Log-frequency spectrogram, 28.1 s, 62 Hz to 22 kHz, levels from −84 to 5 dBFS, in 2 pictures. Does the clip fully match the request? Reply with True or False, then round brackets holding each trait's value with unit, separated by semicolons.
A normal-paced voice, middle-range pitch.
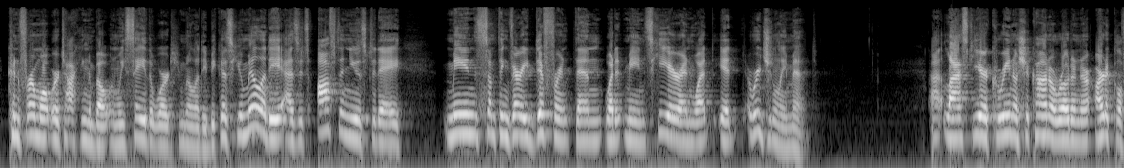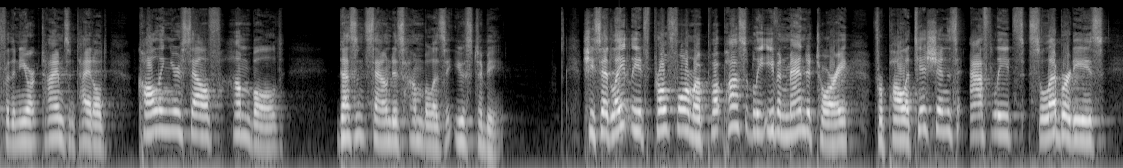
True (150 wpm; 170 Hz)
